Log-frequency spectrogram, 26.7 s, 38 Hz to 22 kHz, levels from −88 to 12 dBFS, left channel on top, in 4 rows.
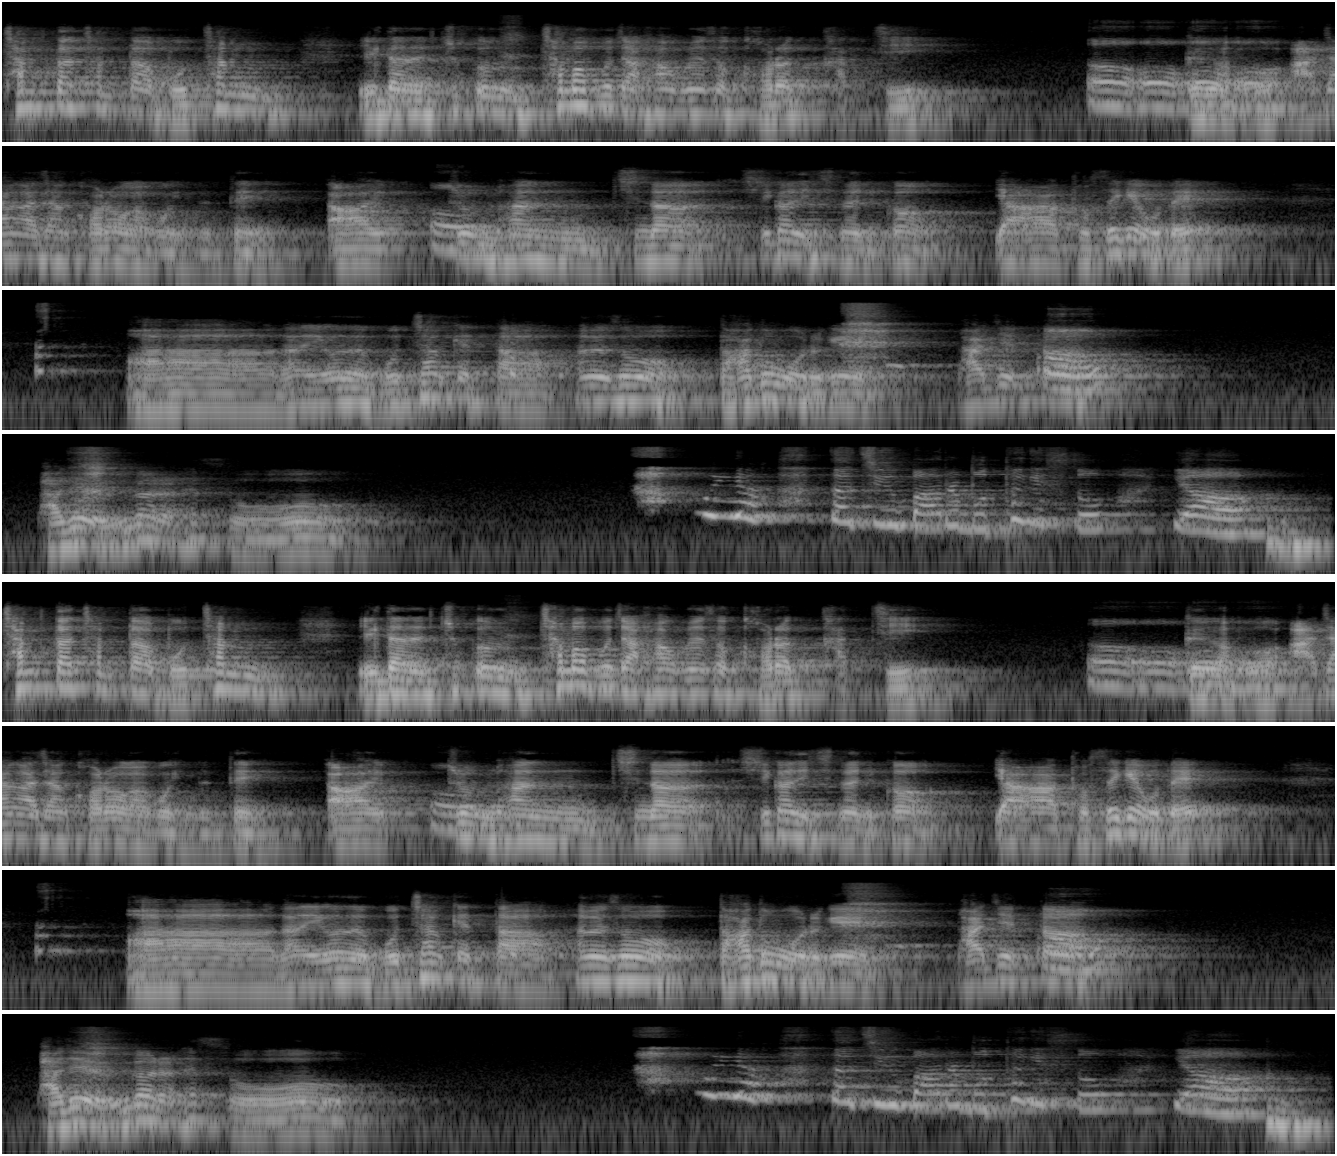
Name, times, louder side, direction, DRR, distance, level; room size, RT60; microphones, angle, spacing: voice 1, 0.0-4.6 5.9-8.0 8.3-8.6 8.9-11.3 11.6-12.7 14.0-17.7 18.1-18.8 20.2-21.7 26.3-26.5, right 3 dB, 70° right, 7 dB, 1.3 m, -27 dB
voice 2, 5.4-6.4 8.8-9.1 17.5-17.9 18.5-18.9 20.4-20.5 23.2-26.3, left 2 dB, 45° left, 4 dB, 1.7 m, -29 dB
12.0 x 7.9 x 9.5 m, 1.1 s
head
